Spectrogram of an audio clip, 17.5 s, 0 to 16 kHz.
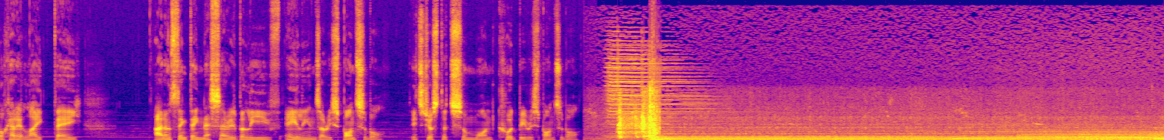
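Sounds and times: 
speech: 0:00.0 - 0:01.4, 0:02.3 - 0:10.2
car engine cranking and starting: 0:08.8 - 0:17.4.

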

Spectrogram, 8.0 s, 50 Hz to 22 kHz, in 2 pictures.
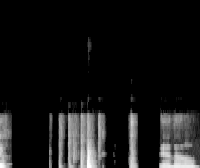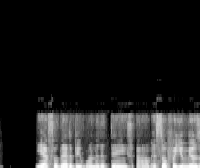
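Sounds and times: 
speech: 0:00.0 - 0:00.2, 0:03.2 - 0:04.1, 0:04.7 - 0:07.9
door being pulled shut with a thud: 0:01.2 - 0:02.0.

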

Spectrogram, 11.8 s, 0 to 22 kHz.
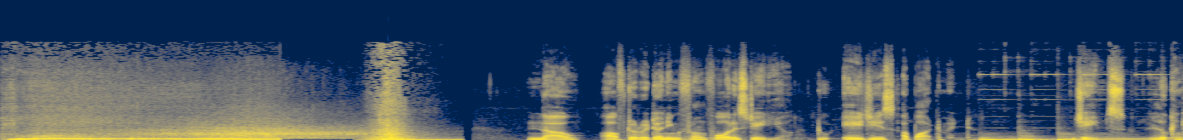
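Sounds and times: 
car engine revving: 0:00.0 - 0:03.8
vehicle whooshing as it speeds off: 0:01.2 - 0:04.6
speech: 0:05.3 - 0:09.9, 0:10.7 - 0:11.8.

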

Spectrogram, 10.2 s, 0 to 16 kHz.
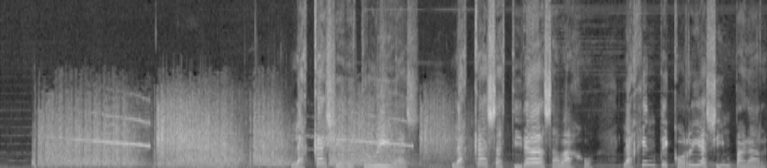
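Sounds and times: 
machine gun fire: 0:00.4 - 0:06.7
bombs exploding in wartime Berlin: 0:00.4 - 0:07.3
high whistling tone gliding downward: 0:00.6 - 0:02.1, 0:03.9 - 0:05.6
speech: 0:03.9 - 0:10.2.

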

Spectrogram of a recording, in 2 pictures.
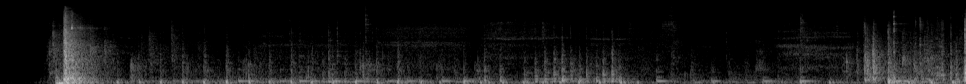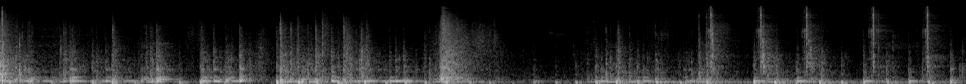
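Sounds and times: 
locked band room door yanked open: 0:00.4 - 0:01.8, 0:12.4 - 0:14.8
rhythmic drum thumping and clatter: 0:01.0 - 0:19.3.

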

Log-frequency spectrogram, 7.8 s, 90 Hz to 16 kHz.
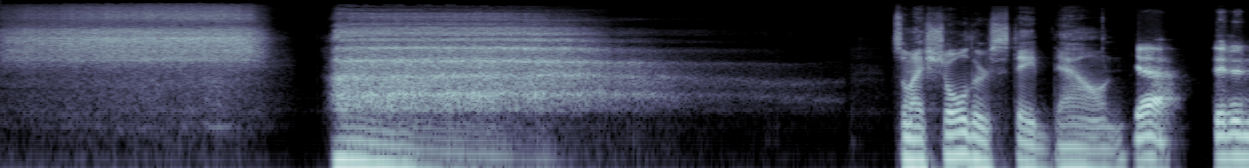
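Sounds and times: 
rough exhale with a low throaty tone: 0:00.0 - 0:04.3
deep full circular belly breath inhale hiss: 0:00.0 - 0:04.8
speech: 0:05.6 - 0:07.8.

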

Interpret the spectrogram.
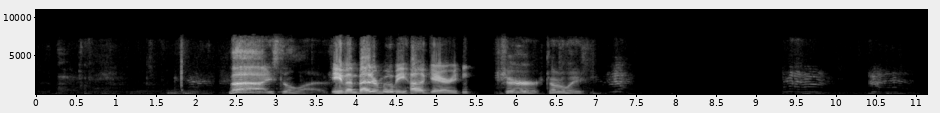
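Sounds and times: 
speech: 0:02.4 - 0:07.0
cats yowling while fighting, one in heat: 0:09.4 - 0:11.1.

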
